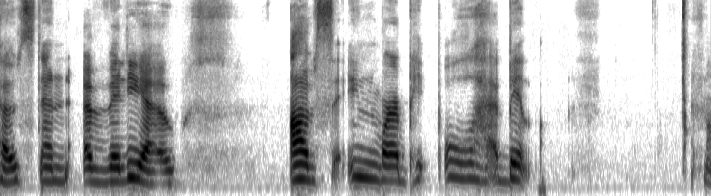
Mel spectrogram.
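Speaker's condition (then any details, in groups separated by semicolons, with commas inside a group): Friedreich's ataxia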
